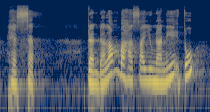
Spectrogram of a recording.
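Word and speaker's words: khesed: diterjemahkan dalam bahasa Ibrani k h e s e d dibacanya adalah heset dan dalam bahasa Yunani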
